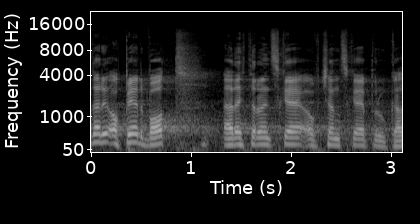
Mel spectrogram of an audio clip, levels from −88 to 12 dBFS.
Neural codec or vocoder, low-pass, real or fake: none; 14.4 kHz; real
